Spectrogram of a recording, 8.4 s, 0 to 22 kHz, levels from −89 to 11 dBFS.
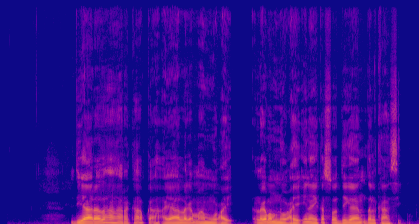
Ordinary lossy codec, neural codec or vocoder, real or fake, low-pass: none; none; real; none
